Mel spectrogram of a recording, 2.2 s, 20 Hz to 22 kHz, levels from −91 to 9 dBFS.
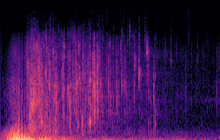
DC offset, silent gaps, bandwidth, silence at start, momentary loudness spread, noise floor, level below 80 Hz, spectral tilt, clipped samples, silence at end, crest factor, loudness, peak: under 0.1%; none; 7.6 kHz; 0.05 s; 23 LU; -43 dBFS; -16 dBFS; -6.5 dB/octave; 0.3%; 1.1 s; 14 dB; -20 LUFS; 0 dBFS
